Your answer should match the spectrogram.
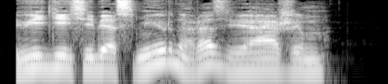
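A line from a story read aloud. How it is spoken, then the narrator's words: Plain. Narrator (Russian): сказал кто-то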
